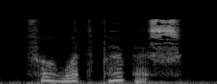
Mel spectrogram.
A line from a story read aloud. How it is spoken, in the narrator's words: Dubrunin lowered his voice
